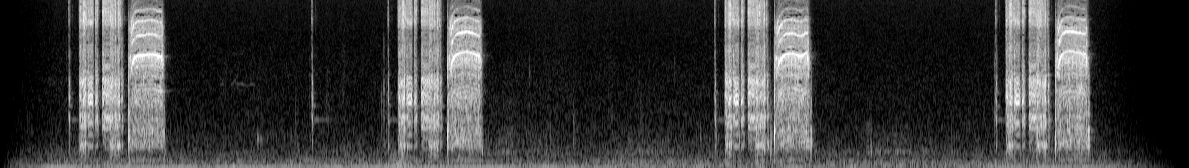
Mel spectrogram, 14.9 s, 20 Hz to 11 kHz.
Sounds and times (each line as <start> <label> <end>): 0.8 small pocket camera 2.2
4.8 small pocket camera 6.1
8.9 small pocket camera 10.2
12.4 small pocket camera 13.7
